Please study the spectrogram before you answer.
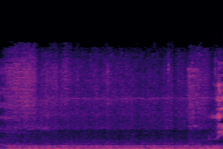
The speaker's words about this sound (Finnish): se aiheuttaa vähän turhaa kaasuttelua ja ehkä hiukan korkeampaa polttoaineen kulutusta, koska ne, ne vaan on niin hyvät äänet.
